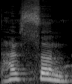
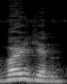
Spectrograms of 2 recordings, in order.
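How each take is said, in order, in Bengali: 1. মধ্যের ব্যঞ্জনটি একটি hissing s ধ্বনি। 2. মধ্যের ব্যঞ্জনটি একটি গুনগুনে zh ধ্বনি। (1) "প্রথমে যে ভুলটা করি ভার্সন" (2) "S I O N reason হবে ভার্জন"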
